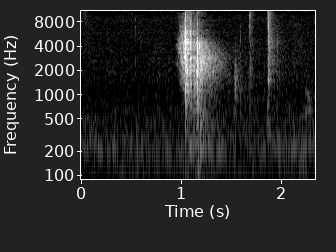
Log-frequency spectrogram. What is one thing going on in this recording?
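A snooker cue strikes a ball with a sharp click.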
